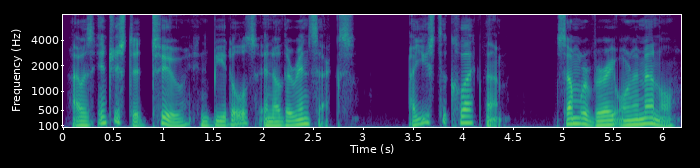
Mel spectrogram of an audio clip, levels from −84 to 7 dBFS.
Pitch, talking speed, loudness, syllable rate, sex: 120 Hz, 175 wpm, -20 LUFS, 6.1 syllables/s, male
